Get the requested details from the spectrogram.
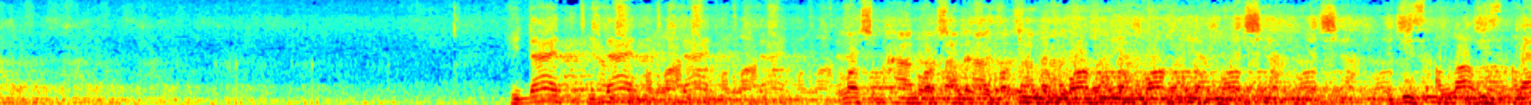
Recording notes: Jumuah lecture at Masjidun Nasr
